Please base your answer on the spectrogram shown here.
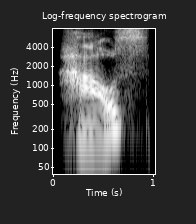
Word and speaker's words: house: House que é casa House e você não fala House tá não tem som de e não tem som de i no final termina no som do Z House a house a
